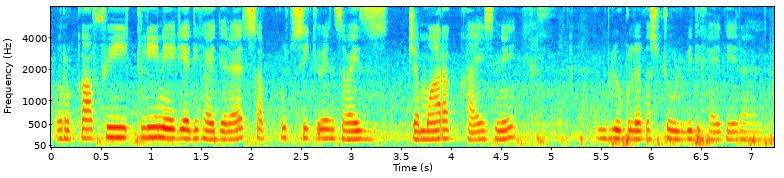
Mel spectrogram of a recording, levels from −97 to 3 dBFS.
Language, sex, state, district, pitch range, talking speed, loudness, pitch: Hindi, female, Haryana, Jhajjar, 175-195 Hz, 205 wpm, -16 LUFS, 185 Hz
